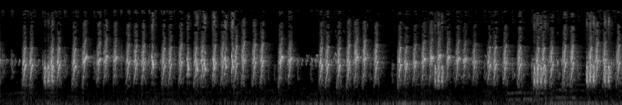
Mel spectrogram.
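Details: Lure recording of a sooty-headed bulbul, meant to attract wild birds and set an example for caged ones; lively bursts of chirping, chattering notes with short pauses between runs.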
